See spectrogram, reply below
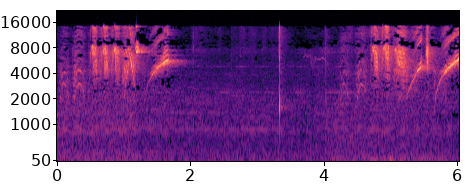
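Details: Loose bananaquit fighting with a person's hand: bursts of very high, thin chirps with quick rising sweeps, one sequence near the start and another near the end, separated by a quiet gap with a single sharp click.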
